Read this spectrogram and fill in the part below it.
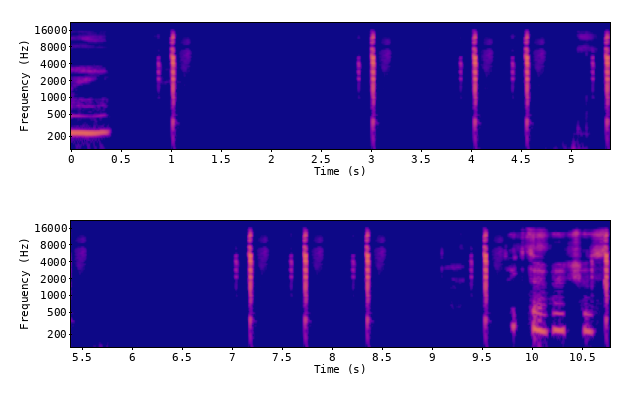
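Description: Soft clicks sound from a game menu.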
